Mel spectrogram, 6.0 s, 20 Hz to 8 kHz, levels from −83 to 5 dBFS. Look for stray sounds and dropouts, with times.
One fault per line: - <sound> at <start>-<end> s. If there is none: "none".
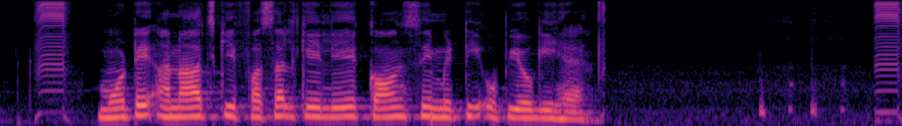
- cough at 5.1-5.7 s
